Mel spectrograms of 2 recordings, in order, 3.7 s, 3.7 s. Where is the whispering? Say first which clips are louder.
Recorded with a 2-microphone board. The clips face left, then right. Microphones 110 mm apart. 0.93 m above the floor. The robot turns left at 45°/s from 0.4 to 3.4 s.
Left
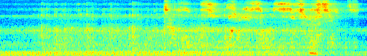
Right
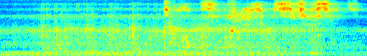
Left 1 dB; 5° right (ahead or behind), 0.9 m; by 3.6 s 70° left (ahead or behind), 0.9 m.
